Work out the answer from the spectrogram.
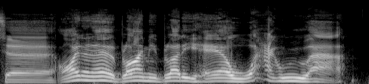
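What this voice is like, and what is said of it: Put-on British accent. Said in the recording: “Why is an accent happening? Is this an accent? Is it British? ... I was trying to do like 5 accents at once”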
